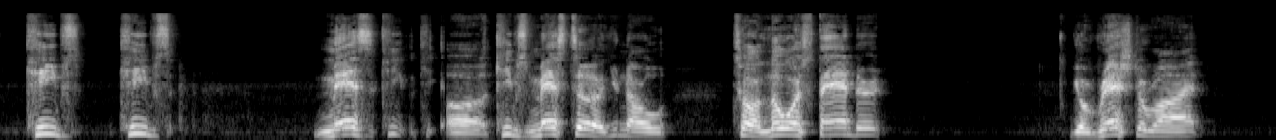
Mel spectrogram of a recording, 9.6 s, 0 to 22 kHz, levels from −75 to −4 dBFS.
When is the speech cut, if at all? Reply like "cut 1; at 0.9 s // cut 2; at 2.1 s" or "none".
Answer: cut 1; at 3.3 s // cut 2; at 8.0 s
